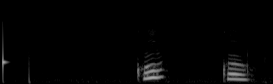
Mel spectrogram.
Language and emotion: Russian, neutral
